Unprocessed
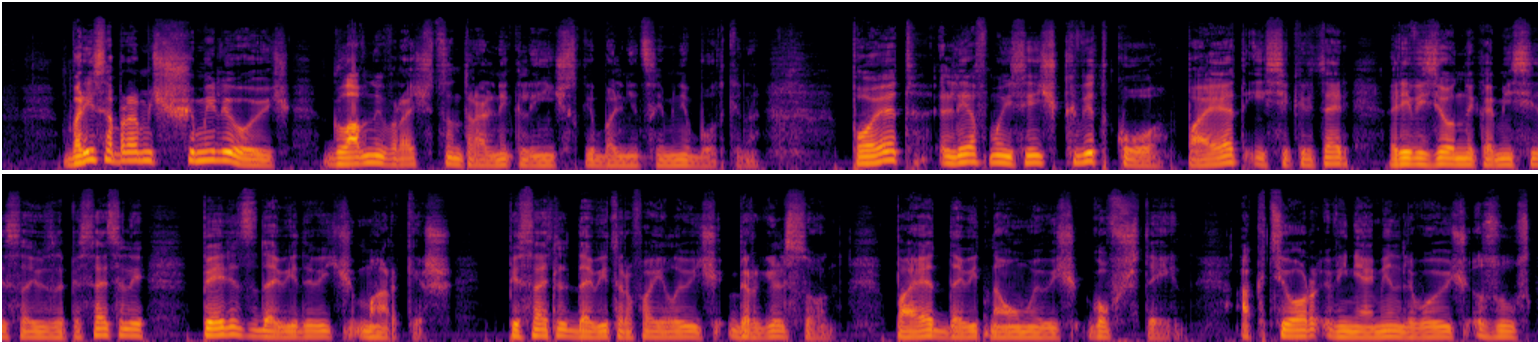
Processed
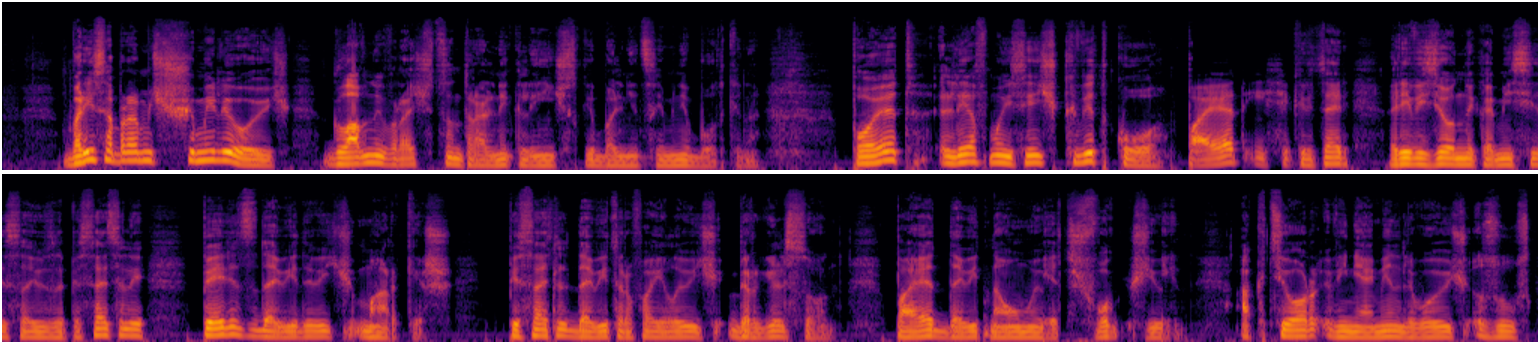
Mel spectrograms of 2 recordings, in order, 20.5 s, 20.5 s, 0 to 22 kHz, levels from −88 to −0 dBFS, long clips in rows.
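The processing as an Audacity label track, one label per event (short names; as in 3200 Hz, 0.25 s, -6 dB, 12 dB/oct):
7.930000	8.610000	speaker cabinet 130–2700 Hz, peaks and dips at 150 Hz -8 dB, 260 Hz -7 dB, 570 Hz +6 dB
17.180000	17.970000	reverse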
